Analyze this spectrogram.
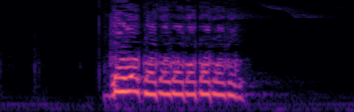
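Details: A wild turkey in the Smokies, heard from a gentle hiking trail, gobbles once: a rapid, rattling burst of about ten throaty pulses lasting under a second, dropping slightly in pitch, against an otherwise quiet background.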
